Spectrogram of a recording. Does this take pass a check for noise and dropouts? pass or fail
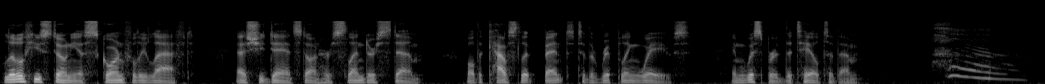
fail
